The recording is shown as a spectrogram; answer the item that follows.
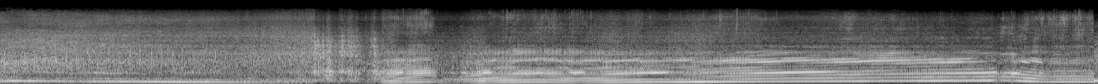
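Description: Fiat 850 Berlina rally car's small rear-mounted four-cylinder engine. The revs fall as it comes off the throttle into a corner, with a burst of rough noise about three seconds in. There are two quick throttle blips through the muddy turn, then one long climbing rev as it accelerates away.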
